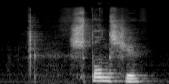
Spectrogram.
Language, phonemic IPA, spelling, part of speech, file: Dutch, /ˈspɔnʃə/, sponsje, noun, Nl-sponsje.ogg
- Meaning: diminutive of spons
